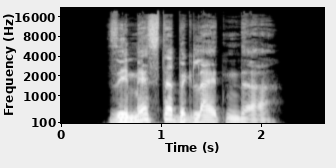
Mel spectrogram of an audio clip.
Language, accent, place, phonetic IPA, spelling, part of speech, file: German, Germany, Berlin, [zeˈmɛstɐbəˌɡlaɪ̯tn̩dɐ], semesterbegleitender, adjective, De-semesterbegleitender.ogg
- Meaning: inflection of semesterbegleitend: 1. strong/mixed nominative masculine singular 2. strong genitive/dative feminine singular 3. strong genitive plural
